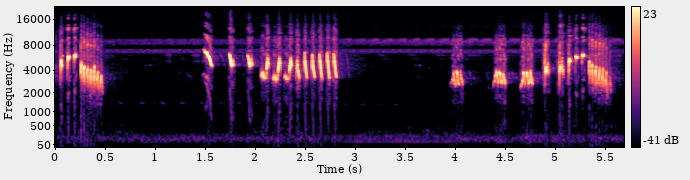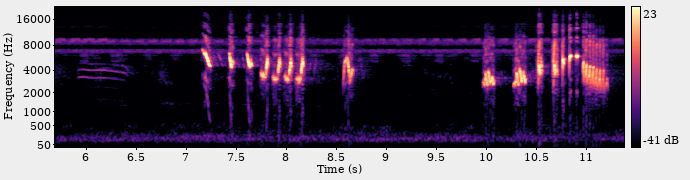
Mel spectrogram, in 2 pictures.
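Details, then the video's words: Lark song used as a training recording for pet birds: repeated fast bursts of sharp high chirps and rattling trills, several seconds long, separated by short silences, with a faint high thin note in one gap. "Masteran Burung Branjangan 1 Jam Non Stop"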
